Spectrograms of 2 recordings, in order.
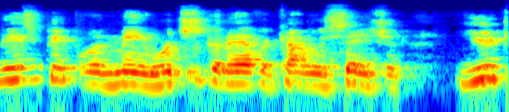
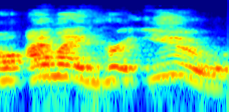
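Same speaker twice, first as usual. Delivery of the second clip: put-on toned-down mild shouted yell; 4 semitones higher than usual. Retelling a clash with a heckler at his show: retelling own yell. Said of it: "and I'm yelling at him".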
